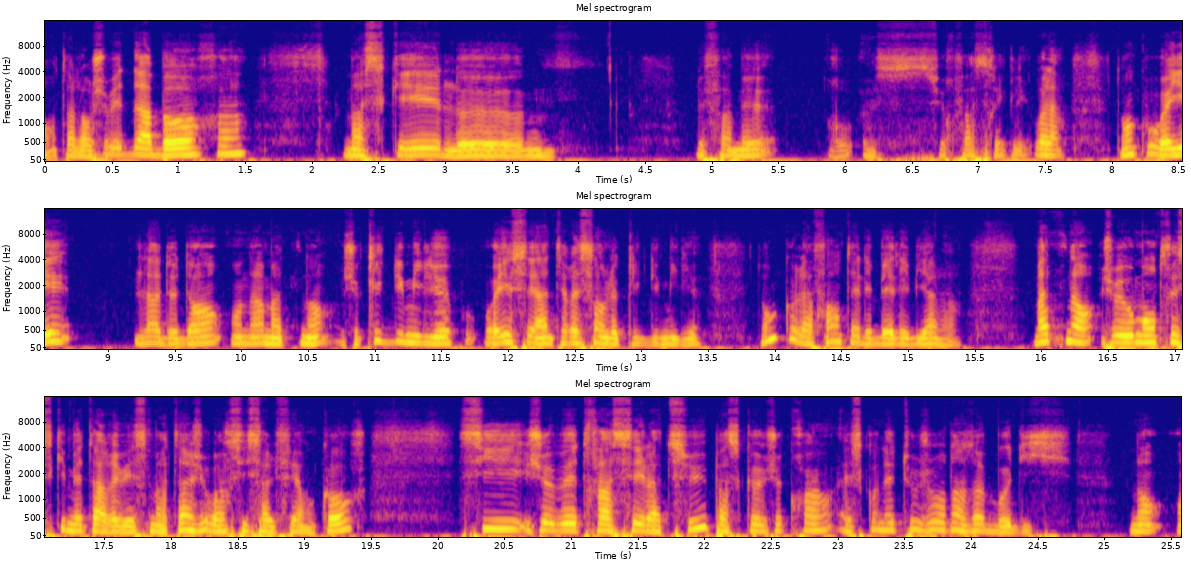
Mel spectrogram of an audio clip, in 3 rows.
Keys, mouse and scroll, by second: 1.8 click, 4.0 click, 6.2 click, 7.0 space, 7.9-9.1 drag, 9.2-9.9 scroll up 2, 11.4 middle click, 12.1-16.4 drag, 19.1-19.4 scroll down 1, 19.9 scroll down 1, 21.0 scroll down 1, 24.3 click.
